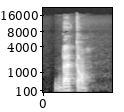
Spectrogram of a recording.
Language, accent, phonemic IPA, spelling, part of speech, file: French, France, /ba.tɑ̃/, battant, adjective / noun / verb, LL-Q150 (fra)-battant.wav
- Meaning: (adjective) beating; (noun) 1. a leaf (of a door or a window) 2. a leaf (of a foldable table or a counter) 3. a stayer, a fighter, a go-getter (someone who shoots for success despite obstacles)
